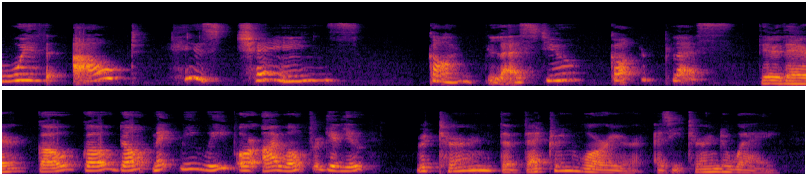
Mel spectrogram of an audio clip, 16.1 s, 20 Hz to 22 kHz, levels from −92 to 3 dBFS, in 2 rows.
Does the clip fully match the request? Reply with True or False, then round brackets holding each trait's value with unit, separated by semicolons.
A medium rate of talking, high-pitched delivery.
False (110 wpm; 205 Hz)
